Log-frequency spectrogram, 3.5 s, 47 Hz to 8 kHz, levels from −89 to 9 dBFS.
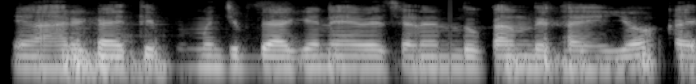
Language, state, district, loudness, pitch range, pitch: Bhili, Maharashtra, Dhule, -22 LUFS, 125-130 Hz, 130 Hz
